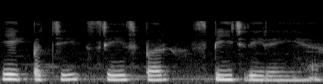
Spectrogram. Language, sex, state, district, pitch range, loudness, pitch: Hindi, female, Jharkhand, Deoghar, 205-225 Hz, -17 LUFS, 220 Hz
